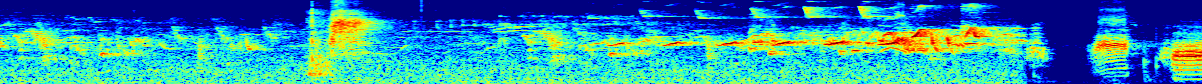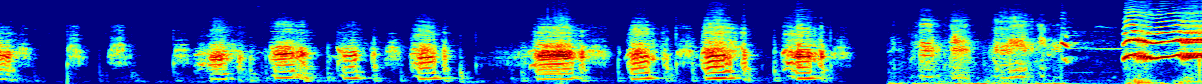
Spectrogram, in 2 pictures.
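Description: A small bird chirping, then from about five seconds in mallard ducks quacking over and over in short, evenly repeated calls.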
